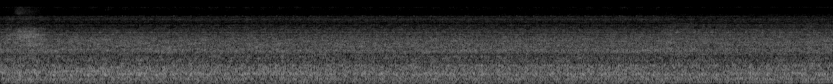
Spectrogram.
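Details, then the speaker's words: Mercedes ML 350 CDI with Airmatic suspension, engine idling after checking the air motor and fitting the 40 A Airmatic compressor fuse: a steady, even compressor hum with no knocks or strain as the car lifts from fully sagged, height rising from four to six fingers; normal compressor operation. "देखिए हमारी गाड़ी height हो रही है देखिए देखिए पहले पहले चार उंगल जा रहा था देखिए छह उंगल गया"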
